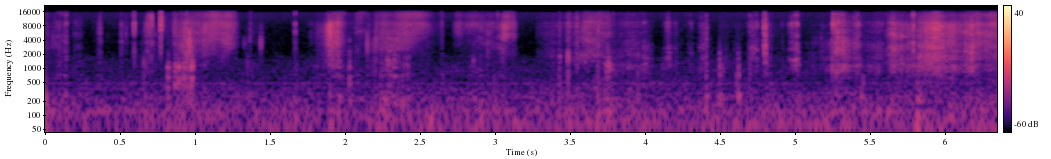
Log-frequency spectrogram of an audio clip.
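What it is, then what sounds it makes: Hardcover book with plastic-covered jacket. A single hardcover novel in a glossy plastic library dust jacket, with a portrait on the back cover, is held and then opened, and its paper pages are fanned and turned with the fingers. Soft crinkles from the plastic cover mix with brushing, flicking paper rustles and bright crisp edges over a low background rumble.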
